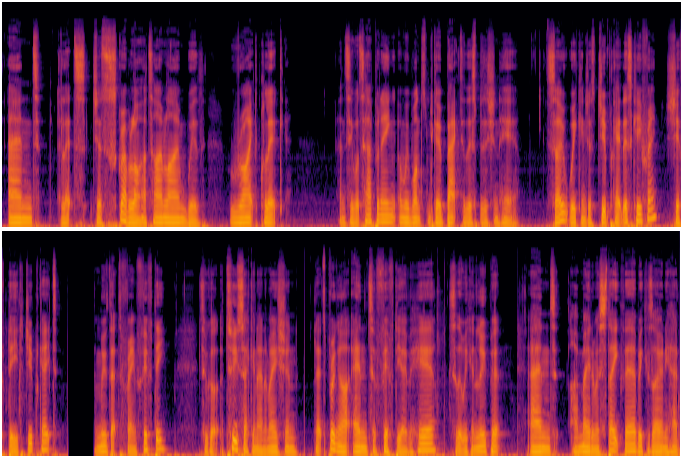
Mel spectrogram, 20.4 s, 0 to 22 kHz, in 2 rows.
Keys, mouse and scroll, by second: 1.6-3.3 right drag, 4.2 right click, 4.8 right click, 7.0-7.4 right drag, 8.2-9.0 right drag, 9.0 click, 10.3 shift+d, 11.6 click, 15.4 click, 16.8 Return, 17.9 space.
